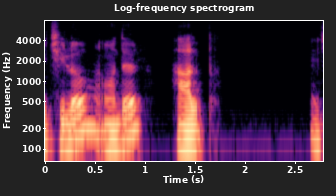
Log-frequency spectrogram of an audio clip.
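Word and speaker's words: halb: হাল্প, এটার উচ্চারণটা কি ছিল আমাদের? হাল্প।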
